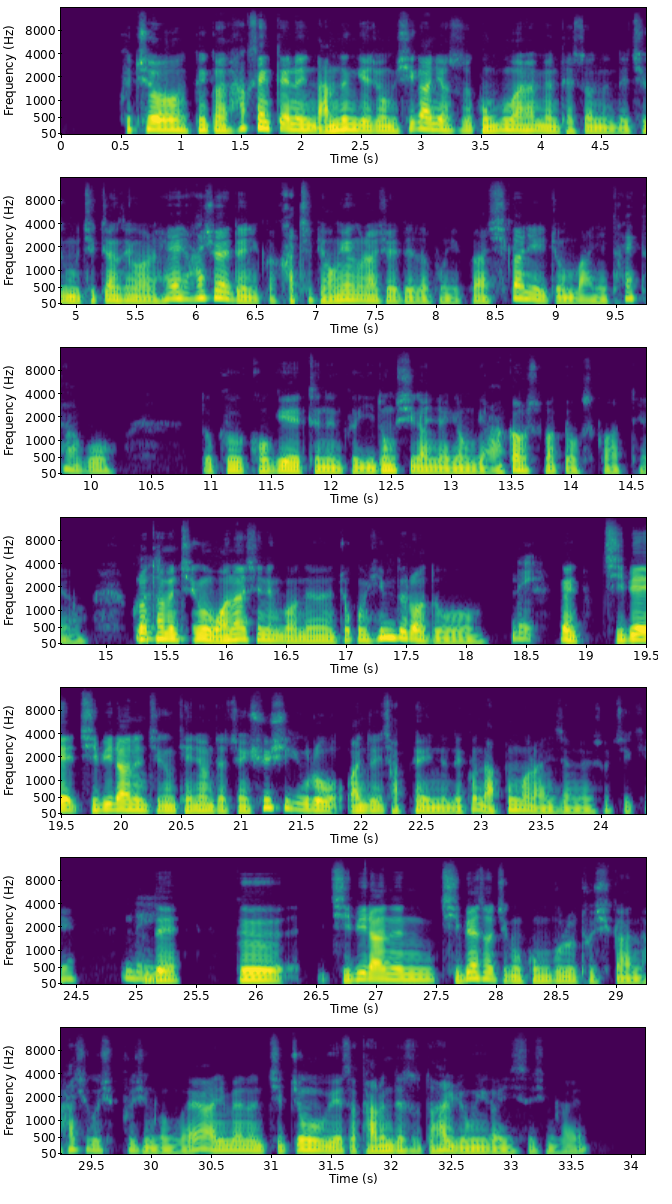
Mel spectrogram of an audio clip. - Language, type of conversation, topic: Korean, advice, 어떻게 새로운 일상을 만들고 꾸준한 습관을 들일 수 있을까요?
- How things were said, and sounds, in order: other background noise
